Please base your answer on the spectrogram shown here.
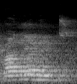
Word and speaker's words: parliament: Which letter is silent? I. No, parliament is parliament.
